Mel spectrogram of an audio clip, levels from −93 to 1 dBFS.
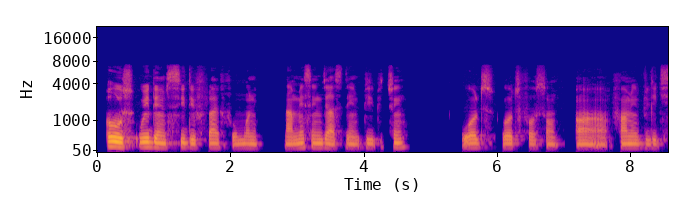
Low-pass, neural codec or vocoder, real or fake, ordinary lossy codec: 7.2 kHz; none; real; none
